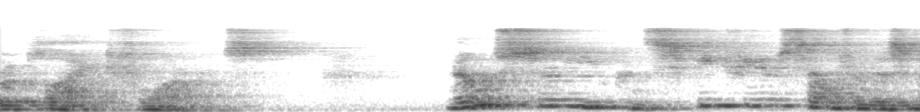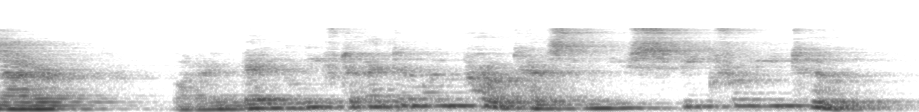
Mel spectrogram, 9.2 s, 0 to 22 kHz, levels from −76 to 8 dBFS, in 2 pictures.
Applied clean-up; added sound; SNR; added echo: none; none; none; reverberation time 0.9 s.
